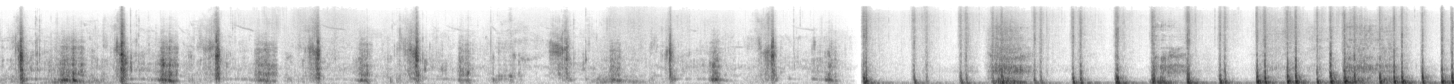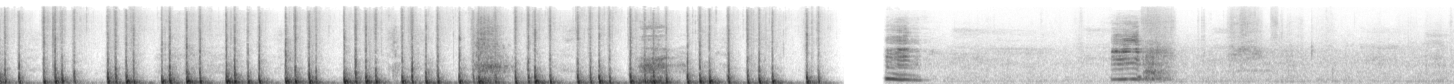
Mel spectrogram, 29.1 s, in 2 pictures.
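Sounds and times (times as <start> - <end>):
rhinoceros cropping dry grass: 0.0 - 4.7, 5.5 - 21.8.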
